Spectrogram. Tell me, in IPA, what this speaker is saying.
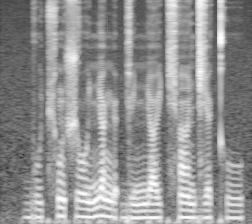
b u˨ t͡ɕʰ ũ˦˨ ʃ o˨ ʊ̯ ɲ ä˦˨ ŋ ɛ˦ ʔ ɡ e˨ ɲ a˦ ɪ̯ t͡ɕʰ ã˦ d͡ʑ ɛ˦ kʰ u˨

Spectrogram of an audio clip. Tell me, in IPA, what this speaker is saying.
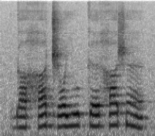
ɡ a˨ h a˨˦ d͡ʒ ɔ˧ j u˧ k ɛ˧ h a˦ ʃ ɛ̃˦˨

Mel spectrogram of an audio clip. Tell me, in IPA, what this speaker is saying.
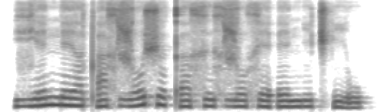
vʲ e ŋ e ɐ̯ tʼ a x ʑ o ʃ ɵ kʼ ɐ x ɨ x ʑ o x e ʔ e ŋ i t͡ʃʼ i w

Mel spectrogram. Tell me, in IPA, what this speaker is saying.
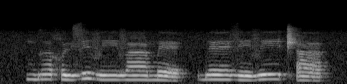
ŋ ɡ əː χ y z ɪ v eː v aː m ɛ | b ɛː z e v eː t͡ʃʼ a

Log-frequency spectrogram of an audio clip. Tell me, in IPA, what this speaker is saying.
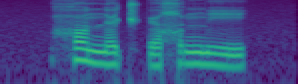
h ɔ n œ t͡ʃʼ ʏ χ ʏ ŋ͡m i

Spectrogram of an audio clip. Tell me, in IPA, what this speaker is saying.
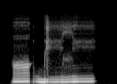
ɔ˦ ɡ͡b i˧ l i˦

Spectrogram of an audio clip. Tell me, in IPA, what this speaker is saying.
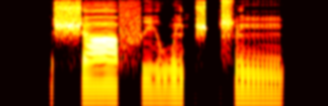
ʃ a f i w ĩ t͡ʃ ʈ͡ʂ ĩ

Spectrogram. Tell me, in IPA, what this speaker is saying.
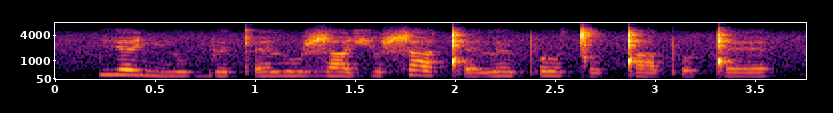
j ɛ ɲ n u b ɘ tʼ ɛ l u ɮ a ç ʊ ɬ a ǃʼ ɛ l ɘ pʼ ɤ ǀ ɤ ǃ a pʼ ɤ ǃ ɛ

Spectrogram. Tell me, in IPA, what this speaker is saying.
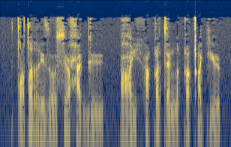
tˤ ɵ tˤ ɨ r ɨ ð o s ɵ ħ ɐ ɡ ɨ | ʕ i h ɵ q ɵ t ɐ n ɨ q ɨ qʼ a kʲ ɵ

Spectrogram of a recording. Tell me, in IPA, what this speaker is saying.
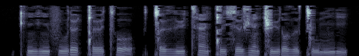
kʰ ĩ ɣ ĩ f u ɾ ø ǃ ø tʰ o | ǀ ø ɣ y tʰ æ̃ ǃ y s ø ʒ æ̃ ǁ y ɾ o ð ɯ ǀ u m ŋ i

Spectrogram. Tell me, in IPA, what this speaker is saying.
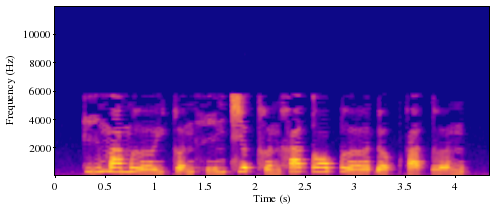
k ḭ˧˥ m a˧ m ɣ əː˨˦ j k ə̰˧˥ n h i˨˦ n t͡ɕ ə˦˥ t̚ x ə˨˩ n x a˦˥ t̚ ɣ ɔ˦˥ p̚ ɣ əː˨˦ ɗ ə˨˩ p̚ k a˨˩ t̚ ɣ ə˨˦ n

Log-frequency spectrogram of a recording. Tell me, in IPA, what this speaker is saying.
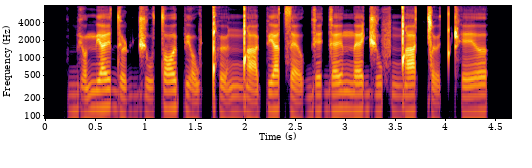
bʲ ɔ˧˩˧ mʲ a˦˥ ɪ̯ d ø˧˩˧ ɖ d͡ʒ u˧˩˧ t ɔ˦˥ ə̯ pʲ ɔ˧˩˧ w ǃʰ ø˧˩˧ ŋ͡ǃ a˧˩˧ pʲ a˦˥ t͡s ɛ˧˩˧ ʊ̯ ɡ e˦˥ ɡ ɛ˦˥ ɪ̯ n̪ ɛ˦˥ d͡ʒ u˦˥ f ŋ͡ǃ a˦˥ ǀ ø˧˩˧ t ʈʰ e˦˥ ə̯

